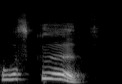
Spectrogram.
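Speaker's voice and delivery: mock very high, friendly, cheery voice. Retelling how a man greeted them: imitating a smiling greeting. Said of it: "he's come all smiles".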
